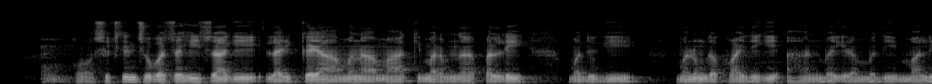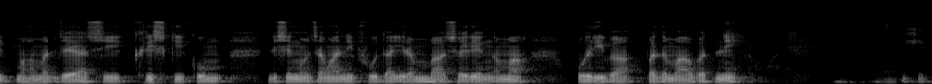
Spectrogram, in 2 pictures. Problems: background conversations at intervals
